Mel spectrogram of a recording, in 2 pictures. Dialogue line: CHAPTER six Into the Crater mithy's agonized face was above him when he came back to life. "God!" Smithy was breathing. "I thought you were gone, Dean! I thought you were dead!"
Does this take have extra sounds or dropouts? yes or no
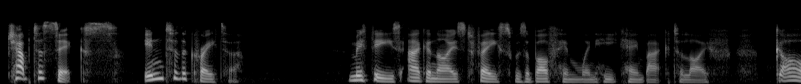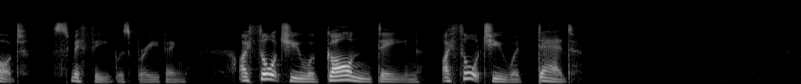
no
